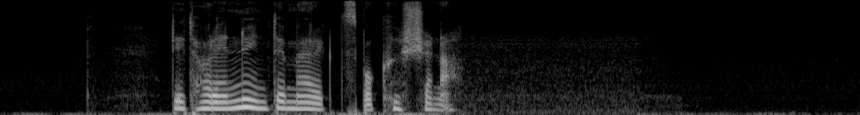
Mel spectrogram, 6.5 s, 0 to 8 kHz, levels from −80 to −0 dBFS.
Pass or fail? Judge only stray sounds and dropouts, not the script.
pass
